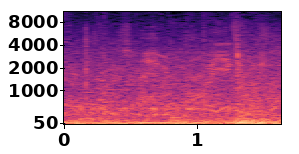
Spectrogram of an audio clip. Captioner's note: indistinct chatter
